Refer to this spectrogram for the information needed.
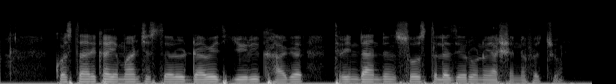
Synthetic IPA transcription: kʰost̪ʰaɾikʰajɛmant͡ʃest̪ʰəɾud̪awit̪juɾikhaɡəɾ | t̪ʰɾind̪and̪ɨnso̞st̪ləzeɾo̞nəwjaʃːɛnːəfət͡ʃːɛ̰w

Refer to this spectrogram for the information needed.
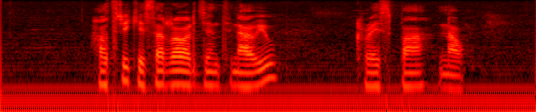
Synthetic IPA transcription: hat̪ʰɾikesɐrːawaɾd͡ʒɛnt̪ʰinawiw | kʰɾespã | naw

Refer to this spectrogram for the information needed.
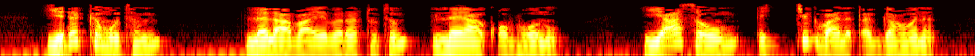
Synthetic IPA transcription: jɛd̪əkːəmut̪ʰɨm | ləlaβajɛβəɾət̪ʰːut̪ʰɨmləjakʼo̞βho̞nu | jasəwmʔɨd͡ʒːɪɡbalət̪ʼəɡaho̞nə

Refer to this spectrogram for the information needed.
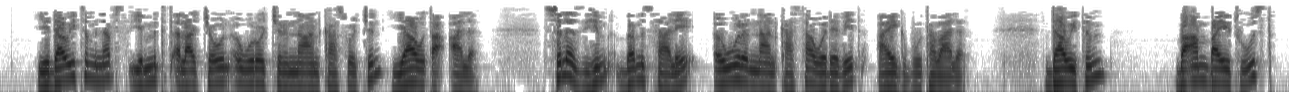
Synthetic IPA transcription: jɛd̪awit̪ʰɨmnəfsjɛmːɨt̪ːɨt̪ʼːəlat͡ʃːɛwnʔɨwɨɾo̞t͡ʃːɪnɨnːaːnkʰaso̞t͡ʃːɪnjawt̪ʼa̰ʔalə | sɨləzːihɨmbəmɨsale̞ʔɨwɨɾɨnːankʰasawɔd̪əβe̞t̪ʔajɡbut̪ʰəβalə̰ | d̪awit̪ʰɨm | bəʔambajt̪ʰuwʊst̪ʼ

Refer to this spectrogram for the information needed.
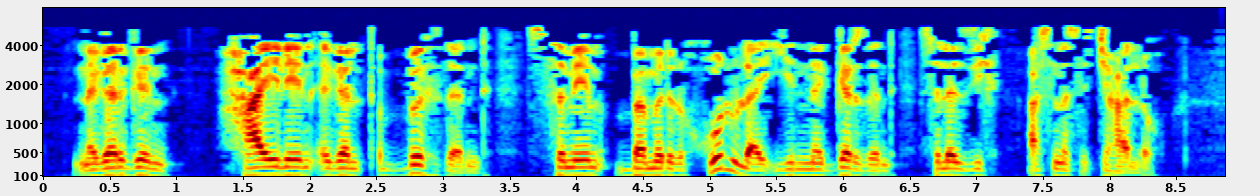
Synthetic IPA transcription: nəɡəɾɡɨn | hajle̞nɨ̰ɡəlt̪ʼɨbːɨhzənd̪ | sɨme̞mbəmɨd̪ɨɾhulːulajːɪnːəɡːəɾzənd̪ | sɨləzːih | ʔasnəsɨt͡ʃːɪha̰lːə̰hu

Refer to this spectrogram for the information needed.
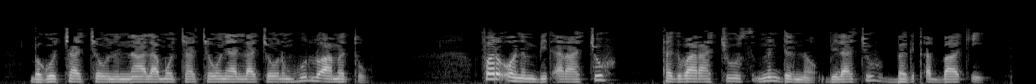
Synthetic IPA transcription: bəɡo̞t͡ʃːat͡ʃːɛwnɨnːalamo̞t͡ʃːat͡ʃːɛwnjalːat͡ʃːɛwnɨmɦulːuamət̪ʼːṵ | fəɾʔo̞nɨmbit̪ʼəɾat͡ʃːɪh | t̪ʰəɡbaɾat͡ʃːɪwʊst̪mɨnd̪ɨɾnə̰wbelat͡ʃːɪhbəɡt̪ʼəbːakʼi

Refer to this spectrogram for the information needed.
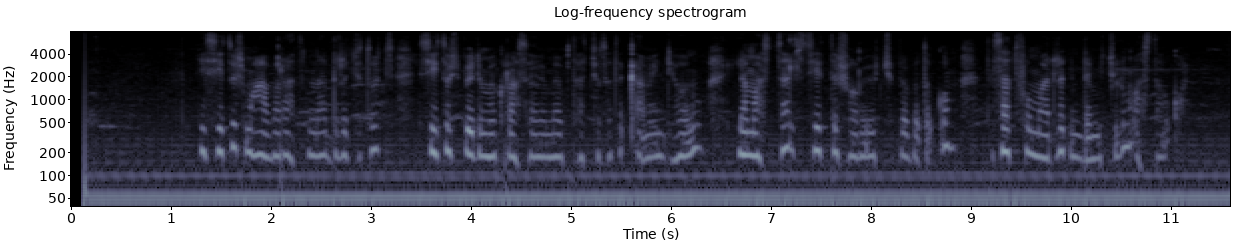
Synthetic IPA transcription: jɛse̞t̪ʰo̞t͡ʃːmahβəɾat̪ʰɨnːad̪ɨɾɨd͡ʒːɪt̪ʰo̞t͡ʃː | se̞t̪ʰo̞t͡ʃːbəd̪imo̞kɾasijawiməβt̪ʰat͡ʃːɛwt̪ʰət̪ʼəkʼːamiɨnd̪iho̞nu | ləmast͡ʃʼalse̞t̪ʰːəʃwamiwo̞t͡ʃːɪbəbət̪ʼəkʼːom | t̪ʰəsat̪ʼfomad̪ɾəɡɨnd̪əmːit͡ʃɪlumast̪ʰawkʼwal

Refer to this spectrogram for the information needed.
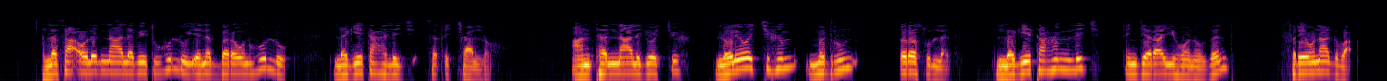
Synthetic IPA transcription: ləsa̰ʔolɨnːaləβe̞t̪ʰuɦulːujɛnəbːəɾəwnɦulːu | ləɡe̞t̪ʰahlɨd͡ʒsət̪ʼɨt͡ʃːalːə̰hu | ʔa̰nt̪ʰənːalɨd͡ʒo̞t͡ʃːɪh | lo̞le̞wo̞t͡ʃːɪɦɨmːɨd̪ɾun | ʔɨɾəsulːə̰t̪ | ləɡe̞t̪ʰaɦɨmlɨd͡ʒ | ʔɨɲd͡ʒɛɾajːɪɦo̞nəwzənd̪ | fɨɾe̞wnaɡβa̰

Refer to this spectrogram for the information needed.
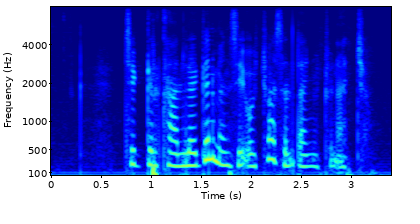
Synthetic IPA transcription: t͡ʃʰɪɡːɨɾkʰalːəɡɨnmənse̞ʔo̞t͡ʃːuasəlt̪ʼaɲːo̞t͡ʃːunat͡ʃːɛw

